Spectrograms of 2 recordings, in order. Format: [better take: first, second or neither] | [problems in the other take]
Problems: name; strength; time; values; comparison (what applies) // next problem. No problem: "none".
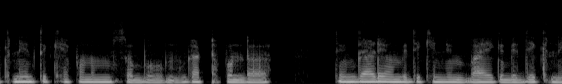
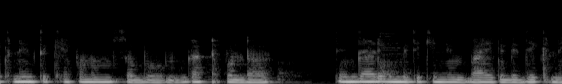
first | noise reduction (neural separator model SepFormer DNS4)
